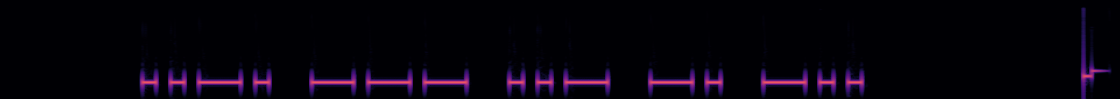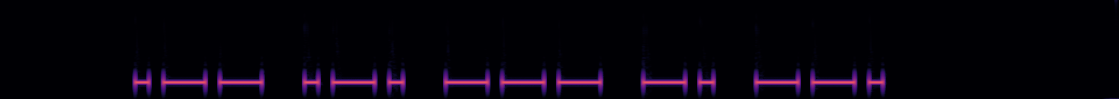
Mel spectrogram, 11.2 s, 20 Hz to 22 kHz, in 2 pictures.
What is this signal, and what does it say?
Morse code, heard as a keyed tone, about 17 wpm, 700 Hz. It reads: FOUND WRONG
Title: Sets of 5 Words Encore - New Word Drill - 17wpm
